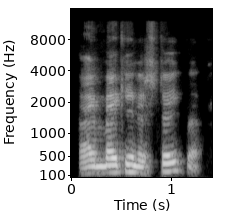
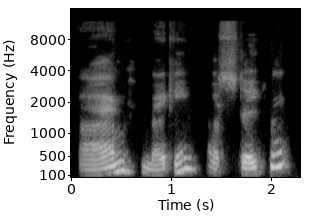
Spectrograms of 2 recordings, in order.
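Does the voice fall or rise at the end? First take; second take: fall; rise. First: The voice falls at the end. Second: The voice rises at the end. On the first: It is a statement. "a statement" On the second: It is a question. "like a question"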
